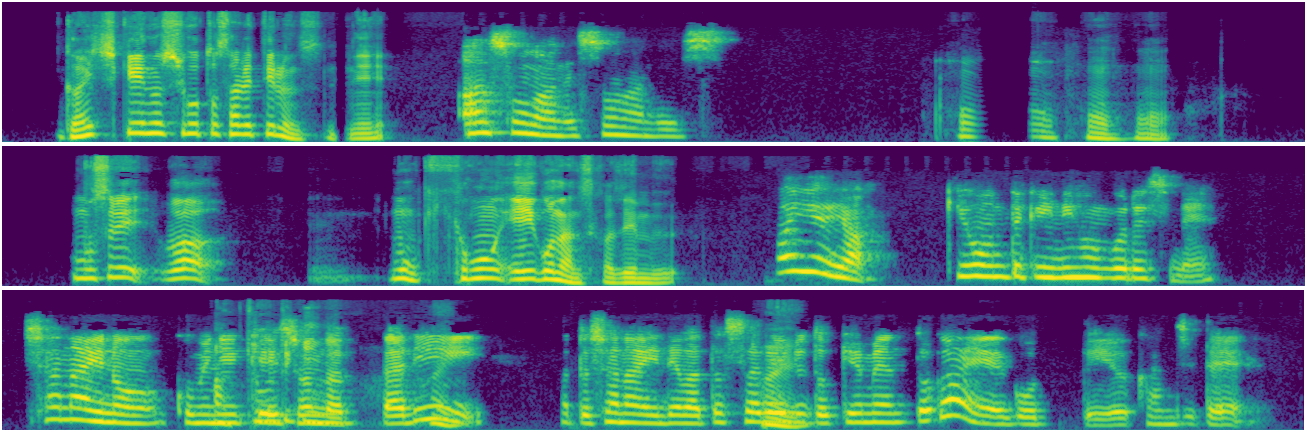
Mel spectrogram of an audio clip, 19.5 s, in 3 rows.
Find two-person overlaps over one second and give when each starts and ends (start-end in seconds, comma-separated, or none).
14.1-15.4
